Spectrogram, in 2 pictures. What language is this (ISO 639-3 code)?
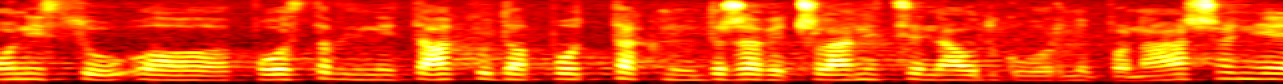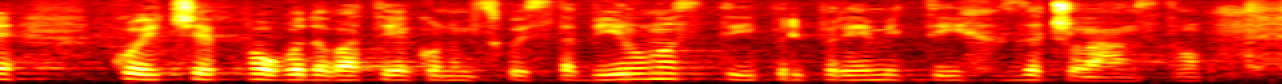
hrv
